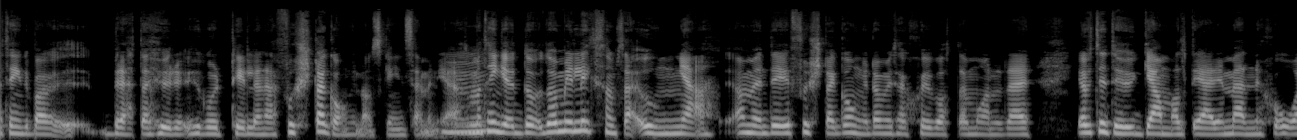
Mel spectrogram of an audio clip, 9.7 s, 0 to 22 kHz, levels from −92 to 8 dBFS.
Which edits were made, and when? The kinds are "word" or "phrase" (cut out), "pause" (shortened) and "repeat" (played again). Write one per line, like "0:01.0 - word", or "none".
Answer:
0:05.4 - pause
